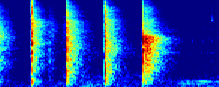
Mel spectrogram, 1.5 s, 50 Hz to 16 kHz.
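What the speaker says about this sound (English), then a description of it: "All 5 claps." Four sharp, evenly spaced claps about a quarter second apart, close and crisp, each decaying quickly, with no talk, like a small deliberate round of clapping.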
